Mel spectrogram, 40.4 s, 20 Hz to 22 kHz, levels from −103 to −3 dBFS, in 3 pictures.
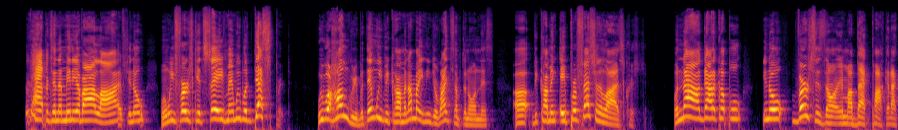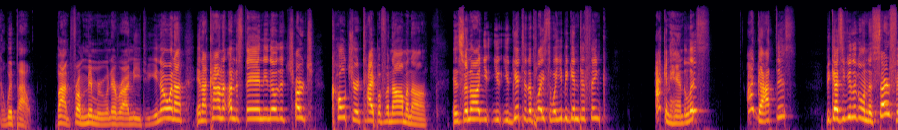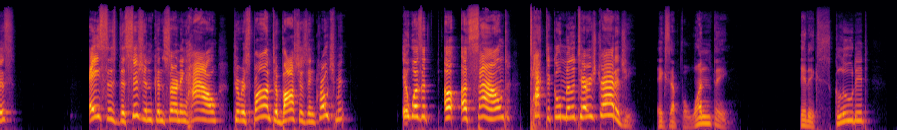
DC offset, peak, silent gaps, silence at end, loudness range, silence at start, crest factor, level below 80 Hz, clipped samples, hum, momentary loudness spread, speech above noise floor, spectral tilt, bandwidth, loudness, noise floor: under 0.1%; 0 dBFS; 22.97-23.01 s, 27.68-27.77 s, 28.18-28.23 s, 32.60-32.69 s, 38.74-38.78 s; 0.5 s; 6 LU; 0.4 s; 22 dB; -60 dBFS; under 0.1%; none; 16 LU; over 68 dB; -4 dB/octave; 18 kHz; -22 LUFS; under -90 dBFS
